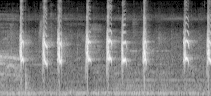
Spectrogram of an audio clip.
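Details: Long-tailed shrike lure recording meant to prompt silent caged shrikes into singing: loud, harsh, nasal single notes repeated roughly every half second, about nine in all, over a faint low hum.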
